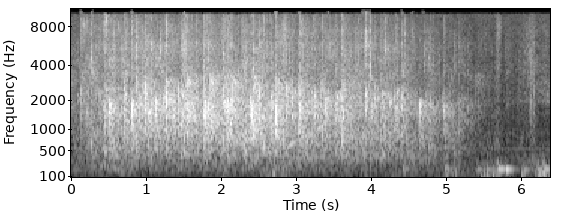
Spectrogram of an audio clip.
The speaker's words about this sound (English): You can clap for them if you'd like.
